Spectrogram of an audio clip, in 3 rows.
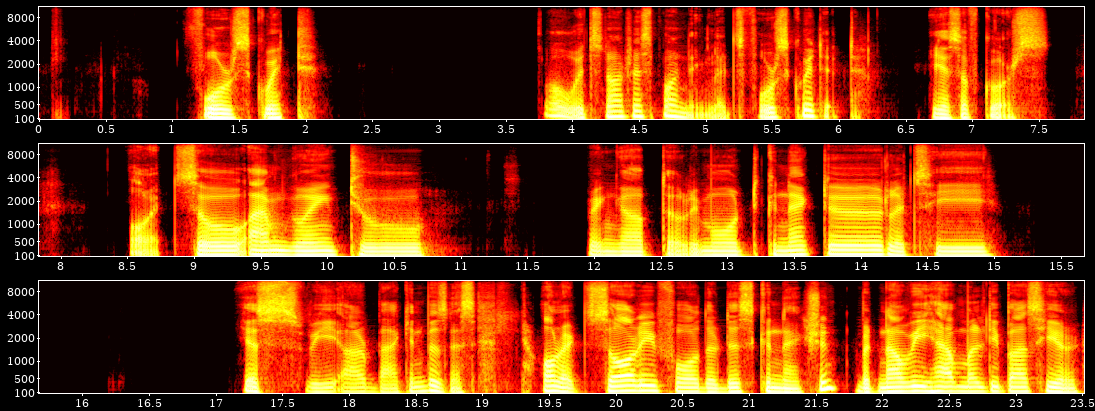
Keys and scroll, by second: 9.5 ctrl+space, 10.1-11.6 typing, 16.7 Return, 16.7 typing.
